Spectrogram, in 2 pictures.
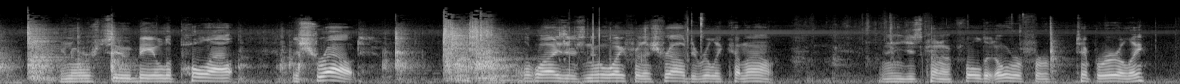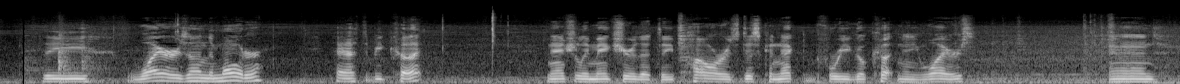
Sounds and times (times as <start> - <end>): Speech: 0.6 - 3.8, 5.2 - 7.8, 8.8 - 11.5, 12.2 - 14.4, 15.2 - 16.0, 17.3 - 21.6, 22.9 - 23.5.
